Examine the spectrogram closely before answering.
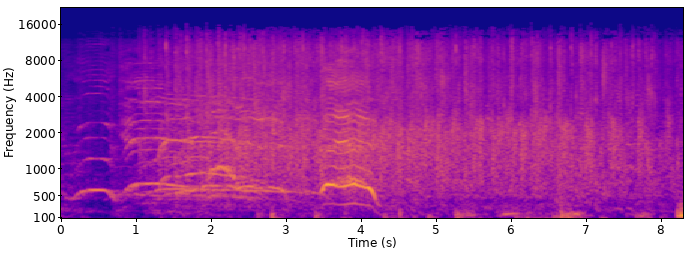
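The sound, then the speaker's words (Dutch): Shrieks rise from the back of the hall as a live show opens in a basement venue in Amsterdam. Sliding, high wavering screams ring out at the start and again midway over continuous applause and crowd noise. “Zo begint Jeroen Leenders Experience met wat gekrijs, met een beetje gekrijs van achter in de zaal.”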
